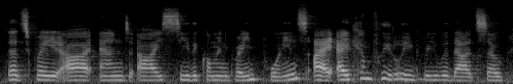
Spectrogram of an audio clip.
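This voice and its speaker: A woman's voice: medium pitch, fairly even intonation, normal speed, slight background noise. A woman interviewing a founder, asking curious questions and summing up his answers. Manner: curious, sums up the guest's points.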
